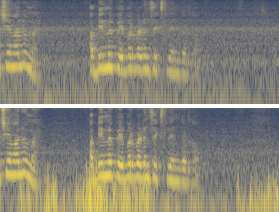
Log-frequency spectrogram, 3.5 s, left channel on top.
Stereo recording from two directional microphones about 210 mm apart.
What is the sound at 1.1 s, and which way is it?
Speech, 70° right (ahead or behind).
